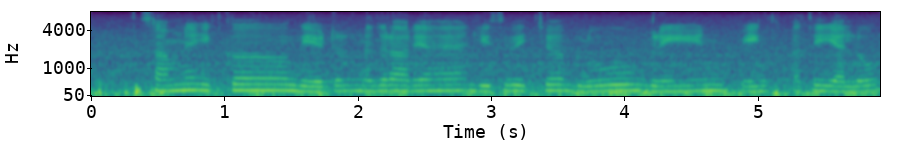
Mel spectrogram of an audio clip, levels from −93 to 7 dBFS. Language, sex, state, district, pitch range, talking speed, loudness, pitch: Punjabi, female, Punjab, Fazilka, 95-115 Hz, 150 wpm, -19 LUFS, 100 Hz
